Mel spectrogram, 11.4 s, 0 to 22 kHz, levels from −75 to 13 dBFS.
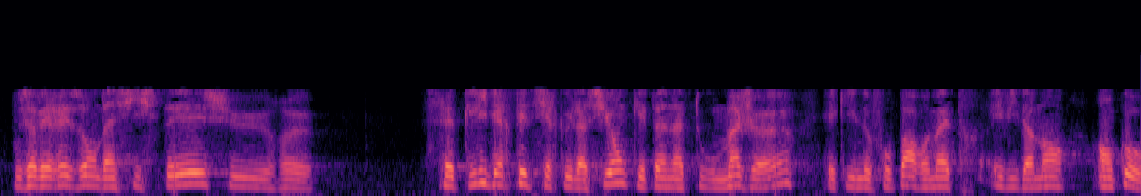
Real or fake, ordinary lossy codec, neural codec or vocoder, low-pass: real; AAC, 16 kbps; none; 7.2 kHz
